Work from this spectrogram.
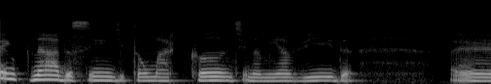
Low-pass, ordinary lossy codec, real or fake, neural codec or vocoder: none; none; real; none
